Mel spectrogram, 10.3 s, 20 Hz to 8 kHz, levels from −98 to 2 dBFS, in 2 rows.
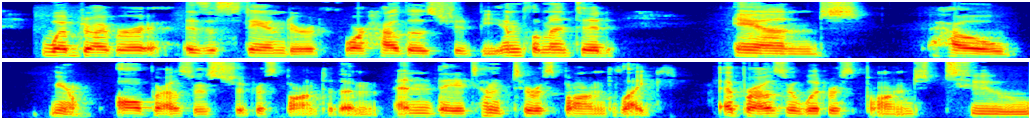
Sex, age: female, 20-39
